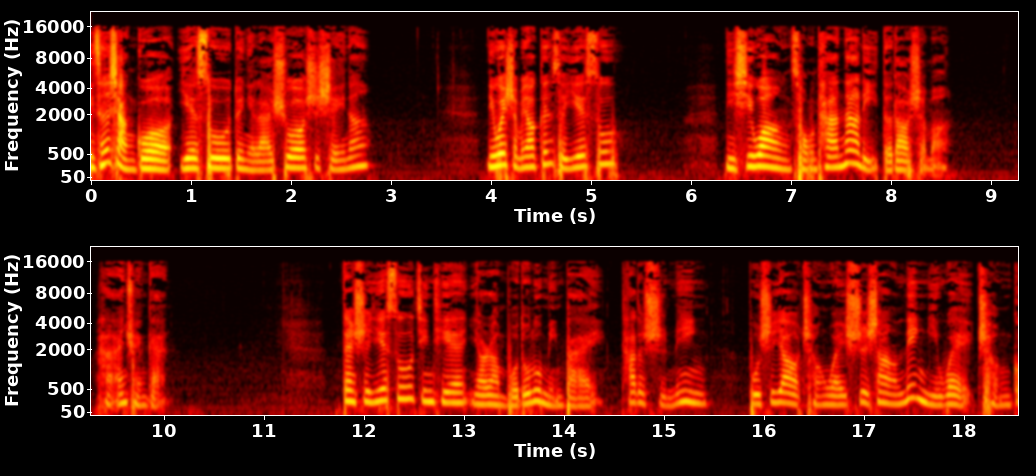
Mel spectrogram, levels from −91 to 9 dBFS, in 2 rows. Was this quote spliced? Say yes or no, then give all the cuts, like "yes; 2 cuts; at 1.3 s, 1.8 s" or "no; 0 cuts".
yes; 2 cuts; at 9.2 s, 14.5 s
